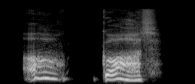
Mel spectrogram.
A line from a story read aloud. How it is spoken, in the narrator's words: Harry said, his voice so thick with need that he hardly recognized it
